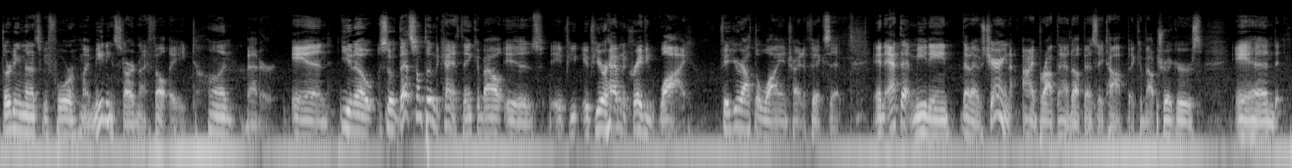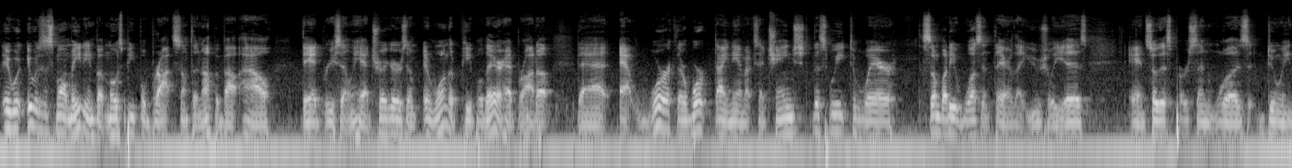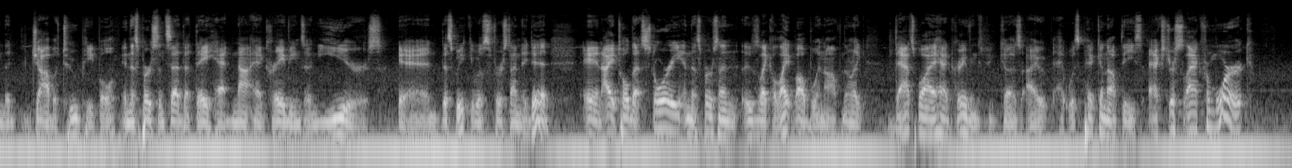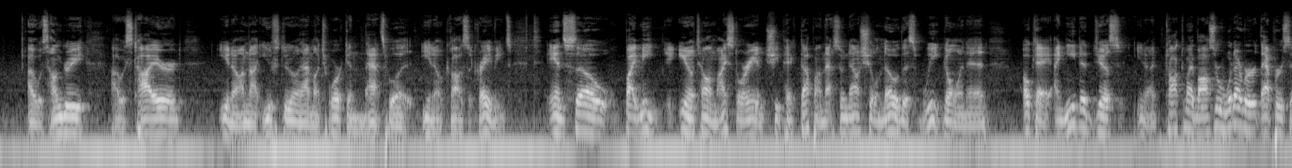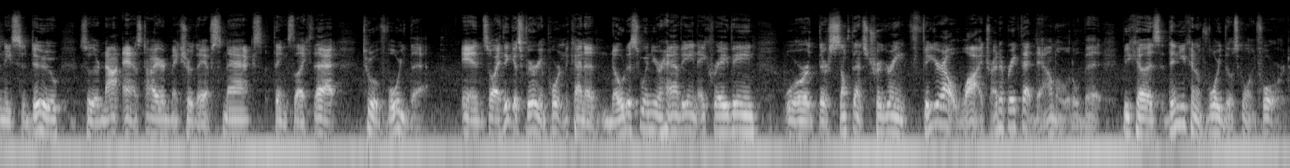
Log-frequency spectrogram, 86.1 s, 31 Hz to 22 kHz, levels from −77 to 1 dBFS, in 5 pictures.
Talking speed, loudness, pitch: 205 wpm, -20 LUFS, 90 Hz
